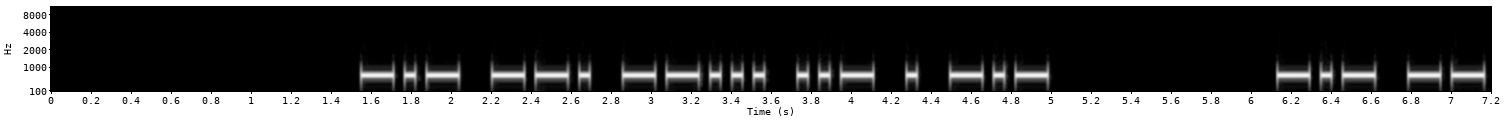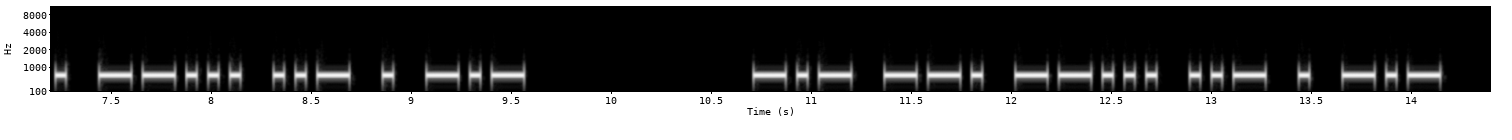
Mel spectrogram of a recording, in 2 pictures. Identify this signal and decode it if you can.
Morse code, heard as a keyed tone, about 22 wpm, 700 Hz. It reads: KG7UEK KG7UEK KG7UEK
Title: USA Call Signs - 6 Characters - Repeated 3x - 22wpm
